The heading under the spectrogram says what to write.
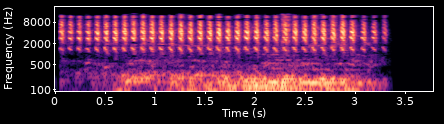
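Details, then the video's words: A kingfisher (tengkek buto) gives a loud, harsh rattle of about nine rapid, even notes per second, lasting over three seconds and stopping abruptly, in a recording with 10-second pauses used to train shrikes. "suara tengkek buto"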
